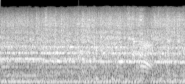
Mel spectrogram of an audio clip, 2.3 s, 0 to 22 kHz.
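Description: Florida East Coast Railway GE ES44C4 diesel locomotives passing close by under power. A steady deep engine rumble with several steady high tones over it.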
